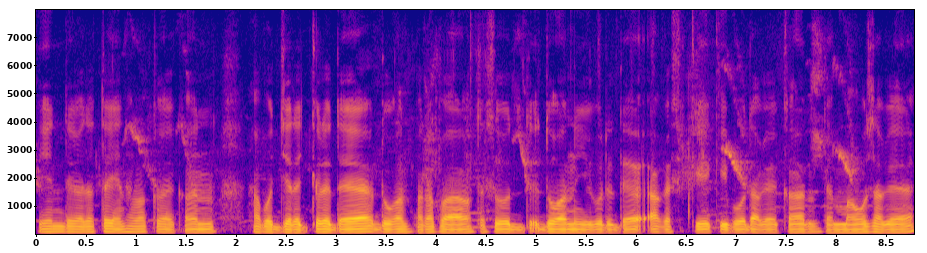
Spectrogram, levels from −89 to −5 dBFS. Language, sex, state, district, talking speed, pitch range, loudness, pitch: Chakma, male, Tripura, Unakoti, 165 wpm, 90-95 Hz, -18 LUFS, 95 Hz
